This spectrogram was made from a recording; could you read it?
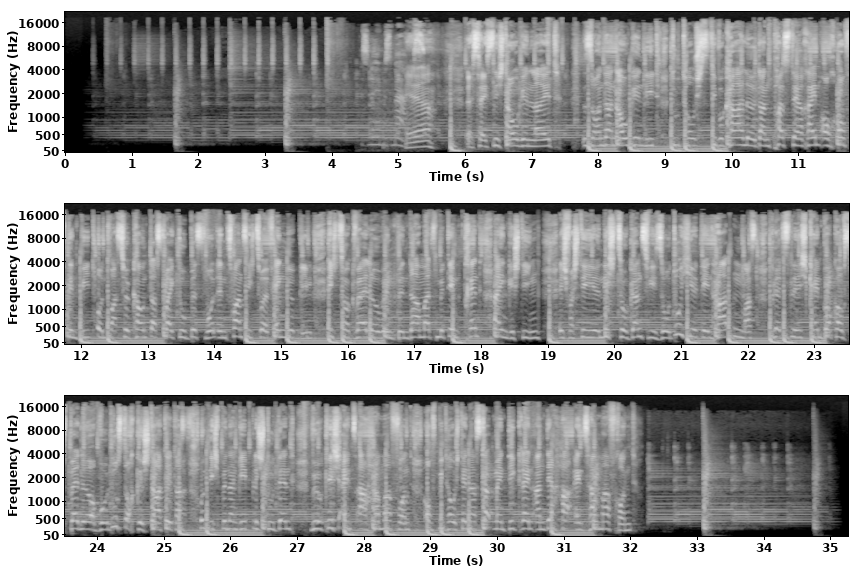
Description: Flow: manchmal off beat Text: geht so, nichts krasses aber auch nicht komplett beschissen Soundqualität: …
